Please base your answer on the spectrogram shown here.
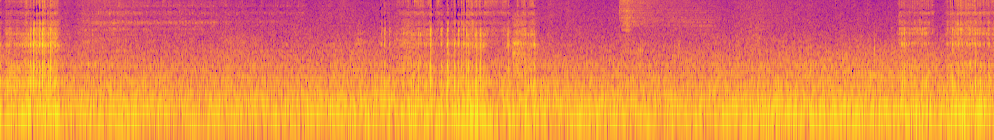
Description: Bum snores outside of federal office. He stops breathing.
